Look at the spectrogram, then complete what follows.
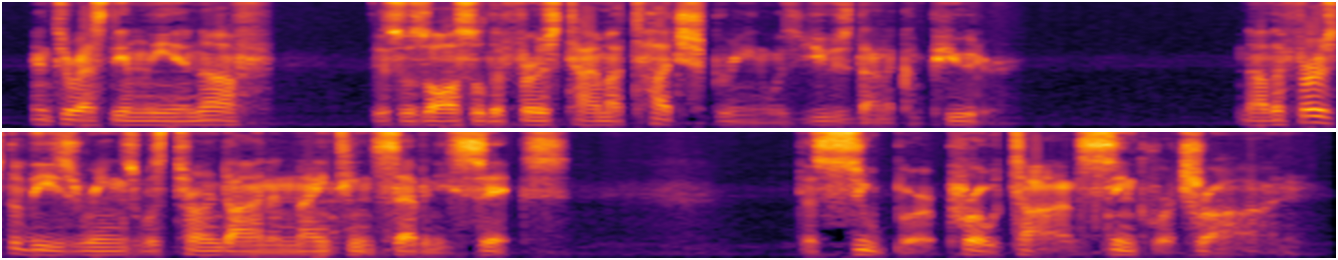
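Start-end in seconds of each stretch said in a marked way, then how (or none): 10.7-13.1 deep voice, lower and slower. Presenter telling the folks the name of the first ring, in a deep voice. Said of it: "you gotta say that with a deep voice".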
